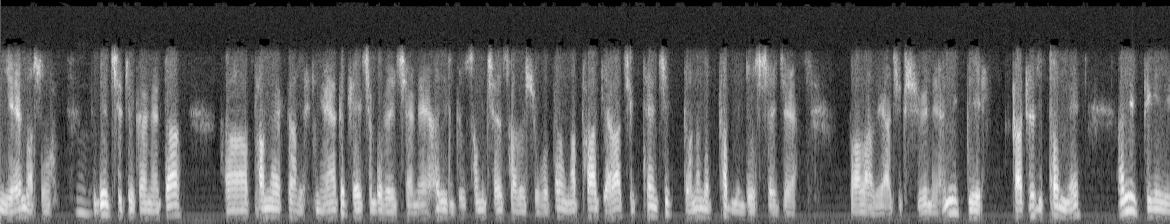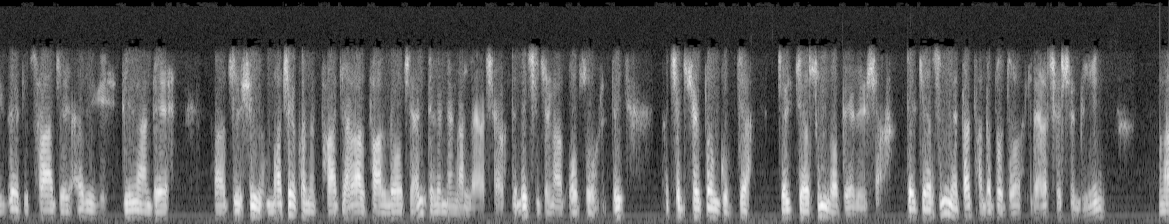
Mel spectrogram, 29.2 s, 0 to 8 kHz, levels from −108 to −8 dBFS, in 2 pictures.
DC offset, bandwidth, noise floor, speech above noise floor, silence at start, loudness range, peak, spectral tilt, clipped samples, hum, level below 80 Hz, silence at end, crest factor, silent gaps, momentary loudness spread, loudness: under 0.1%; 4.4 kHz; -51 dBFS; 28 dB; 0 s; 3 LU; -4 dBFS; -8 dB/octave; under 0.1%; none; -64 dBFS; 0 s; 20 dB; none; 10 LU; -24 LUFS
